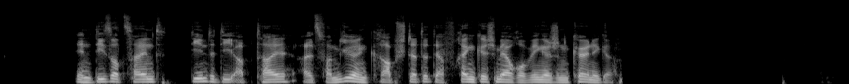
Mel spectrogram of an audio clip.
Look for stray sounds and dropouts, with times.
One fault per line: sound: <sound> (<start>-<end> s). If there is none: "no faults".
no faults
